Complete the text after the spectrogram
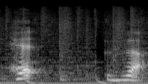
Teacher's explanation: So those T's are not released through the mouth, but kind of held in the glottis, hit. It's not a deletion or silence, but rather a pressure holding and then release. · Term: glottal T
